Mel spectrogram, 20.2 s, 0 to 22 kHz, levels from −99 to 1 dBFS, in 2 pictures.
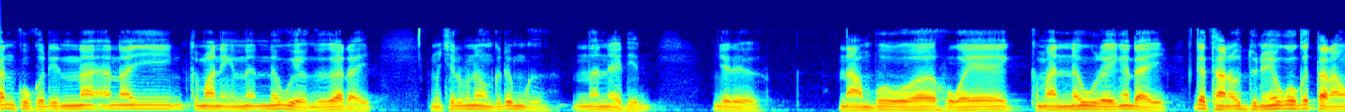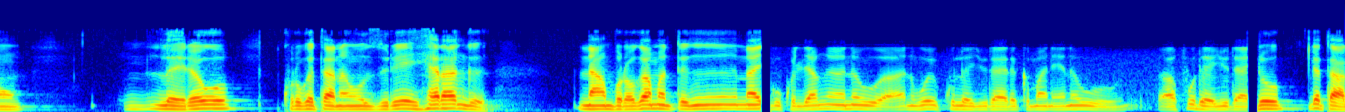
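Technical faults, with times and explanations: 15.79–19.52 s, input switched to a poorer device: after an 80 ms silence the speech turns dull and boxy, cut off at 3.8 kHz instead of the mSBC path's 7.6 kHz, about 5 dB quieter, with faint new background noise; likely a narrower-band microphone took over.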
